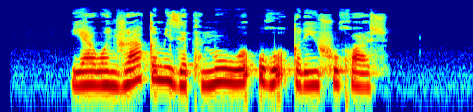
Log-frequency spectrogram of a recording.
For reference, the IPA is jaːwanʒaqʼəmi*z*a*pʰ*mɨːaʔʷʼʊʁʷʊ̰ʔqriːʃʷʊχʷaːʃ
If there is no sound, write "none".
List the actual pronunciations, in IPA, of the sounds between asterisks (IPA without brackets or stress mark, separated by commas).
z, pʰ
